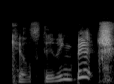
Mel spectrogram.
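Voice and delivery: sly, cheeky, passive-aggressive taunting tone. Voicing a character with a smirk at another player: passive-aggressive and cheeky. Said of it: "passively aggressive, um, cheeky smirk to you, saying".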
